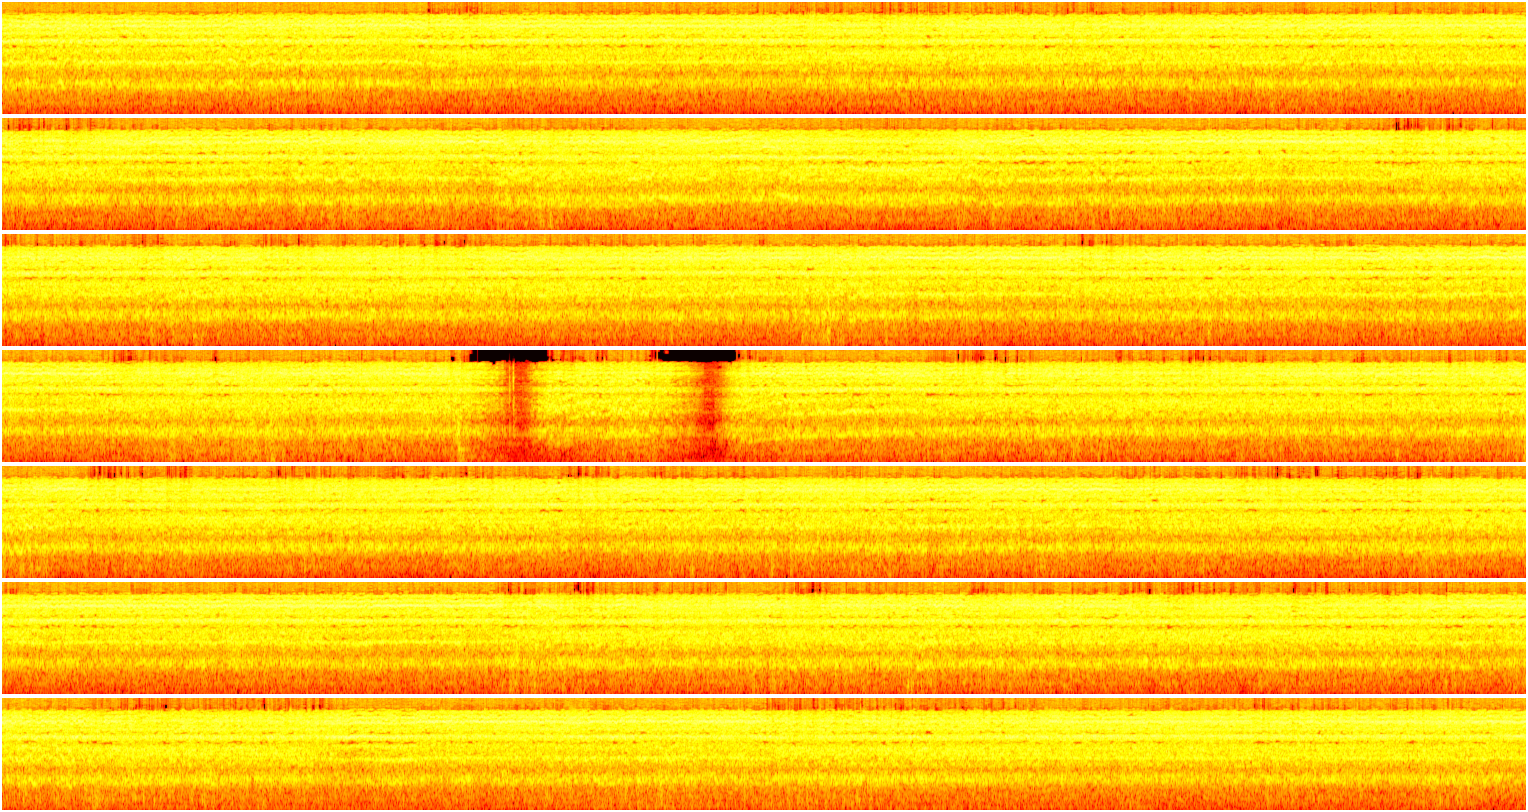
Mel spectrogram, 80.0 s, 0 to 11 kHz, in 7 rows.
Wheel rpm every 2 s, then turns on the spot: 210, 220, 230, 220, 230, 230, 220, 220, 250, 220, 230, 230, 230, 230, 230, 230, 220, 220, 200, 110, 190, 230, 230, 220, 230, 230, 230, 230, 230, 230, 230, 230, 230, 230, 230, 220, 230, 220, 240, 230.
none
